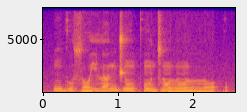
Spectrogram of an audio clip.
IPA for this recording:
ŋ ɡ u˥˧ z o˧˥ j l ə˧˥ n d͡ʒ ũ˥˧ pʼ ũ˥˧ d͡z õ˥˧ l õ˧˥ lː o˧˥ k

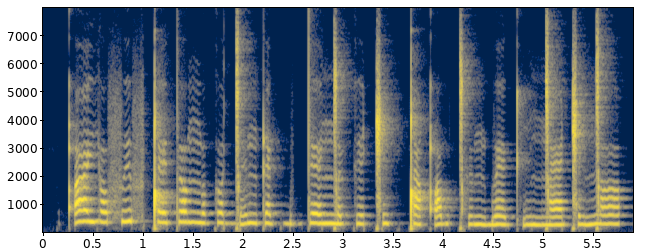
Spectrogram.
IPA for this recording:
qʼ æ j ʌ f e f ǃ ɛ t ʌ ŋ ʌ k ʌ ɡ͡ǀ ɛ ŋ t æ k b ʏ b t ɛ ŋ͡ǀ ʏ k e ǁ i k ǃ æ qʼ ɑ b ǀʰ ʏ ŋ b ɛ kʼ i ŋ͡ǀ æ ǁ i ŋ͡ǀ ʌ

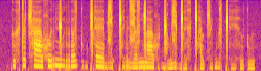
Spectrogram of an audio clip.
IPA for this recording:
k ɯ x t ɛ ʈ͡ʂʰ aː χʷ ɯ r ŋ͡ǁ ṳ r ʌ z tʷ e̤ b ǁʰ ɛː b ʑ e̤ ʔ ǁ e̤ r ʑ ʌ z ŋ͡ǁ aː χʷ ɛ̤ ɡ͡ǁ u ʑ ɯ ɡ͡ǁ ɛ x ǁʰ a l ʈ͡ʂ ɛ̤ ɓ ṳ z ǁʰ e̤ h ɯ tʷ ɯ

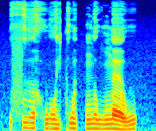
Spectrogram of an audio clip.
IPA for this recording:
f ɨ̤˨˩ ə̯ h w o̤˨˩ j k w ɨ˨˩ k̚ ŋ ə̤˨˩ w ŋ ɛ˧˩˨ w

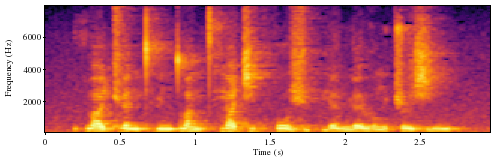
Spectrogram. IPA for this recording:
f w a˦ ɪ̯ t͡ɕ ɥ ɛ˥˨ n t̪ʰ y˦ n t̪ w a˦ n t̪ʰ j ä˥˨ t͡ɕ i˥˨ pʰ o˥˨ ʊ̯ ɕ y̰˨˩ p j ɛ˨˦ n̪ ɥ ɛ˨˦ ɻ ɤ˥˨ ŋ ʈ͡ʂ ɻ̩˨˦ ɕ i˨˦ ŋ

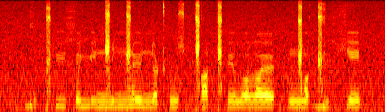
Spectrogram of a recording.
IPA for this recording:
ɡ u ǁʰ y x ø nʲ ɽ ø ŋ͡ǁ i ŋ͡ǁ ø ɲ ɔ ʈʰ u s ɡ͡ǁ ɑ ǁʰ ø w o lˠ œ | ŋ͡ǁ ɔ ɡ͡ǁ y x ç e

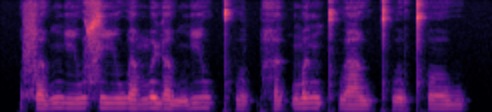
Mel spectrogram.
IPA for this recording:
f ɐ˨˥ w ŋ iː˨˥ w s iː˨˧ w ɐ˨˥ m ɵ˨˧ ɥ ɐ˨˩ w ŋ iː˥ w kʷʰ ɐ˨˥ p̚ h ɐ˨˥ k̚ m ɐ˥ ŋ kʷʰ aː˨˧ w kʷʰ ɐ˨ w t̪ʰ o˥ w

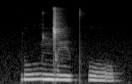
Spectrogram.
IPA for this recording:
ɾ u ŋ͡ǀ e pʰ o

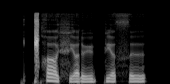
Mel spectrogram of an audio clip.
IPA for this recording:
ǁʰ ʌ˦˨ fʲ ʌ˨ ɾ y˨ pʲ ə˦ θ ɨ˦

